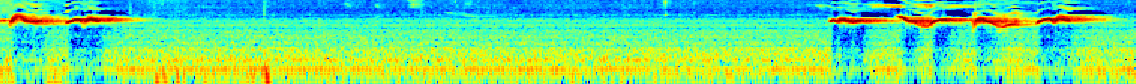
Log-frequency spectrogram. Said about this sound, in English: a scarlet tanager has been waking me up in the morning singing. And a big maple tree outside my bedroom. Let's take a listen here. So here's the scarlet tanager, one of the most beautiful birds, and a beautiful song as well. Here it is.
